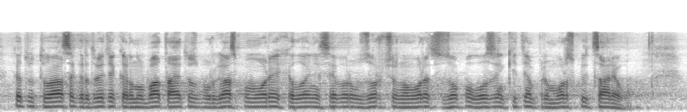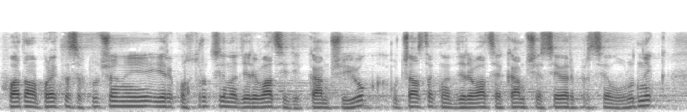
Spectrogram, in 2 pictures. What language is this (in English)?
Bulgarian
